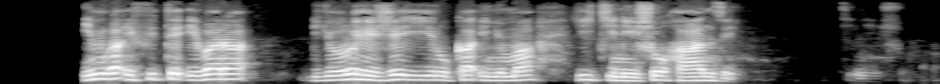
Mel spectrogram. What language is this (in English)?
Kinyarwanda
